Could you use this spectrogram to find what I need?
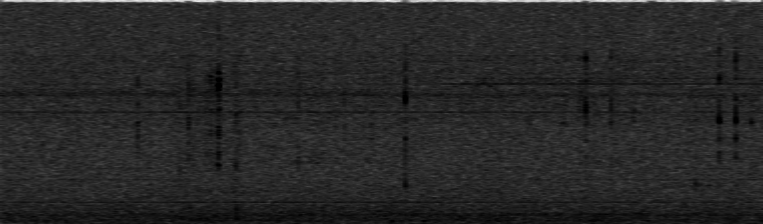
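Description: Small plastic parts click softly as they are handled.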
